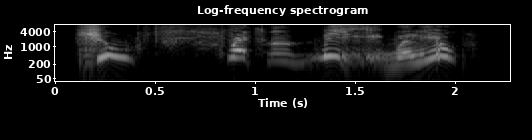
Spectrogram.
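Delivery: shrill, very high, loud retort. A man, told to keep quiet for his own good, answers back in a voice growing high, shrill. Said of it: "The other's voice grew high".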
